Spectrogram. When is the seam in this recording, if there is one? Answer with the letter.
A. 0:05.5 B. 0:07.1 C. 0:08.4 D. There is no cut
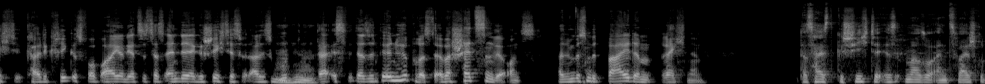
D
